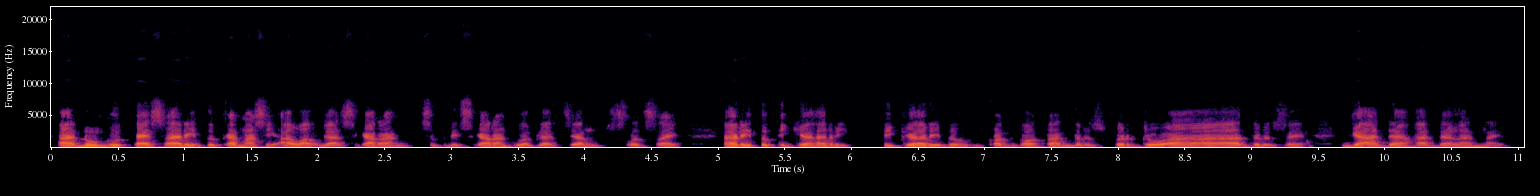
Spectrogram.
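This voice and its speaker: A man's voice: medium pitch, brisk. A middle-aged male pastor sharing a personal testimony in a church talk, telling his story and often addressing listeners as brothers and sisters. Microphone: video call. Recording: dull lo-fi video call audio.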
